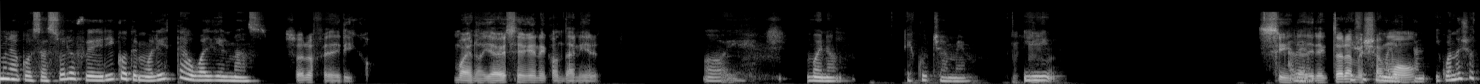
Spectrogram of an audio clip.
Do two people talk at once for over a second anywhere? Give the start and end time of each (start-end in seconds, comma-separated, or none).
12.8-14.2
